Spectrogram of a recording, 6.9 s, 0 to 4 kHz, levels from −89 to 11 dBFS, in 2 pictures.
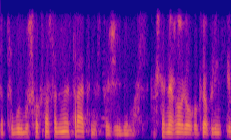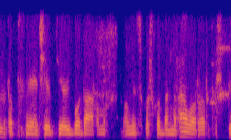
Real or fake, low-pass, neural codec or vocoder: real; 3.6 kHz; none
